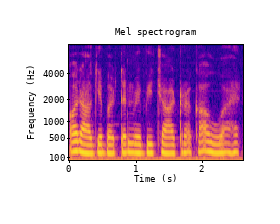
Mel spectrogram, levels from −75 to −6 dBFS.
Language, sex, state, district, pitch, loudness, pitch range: Hindi, female, Jharkhand, Ranchi, 185 Hz, -15 LUFS, 180-195 Hz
